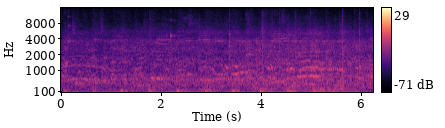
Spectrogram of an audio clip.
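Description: Many voices talking at once in a large hall, with uneven low booming underneath.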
